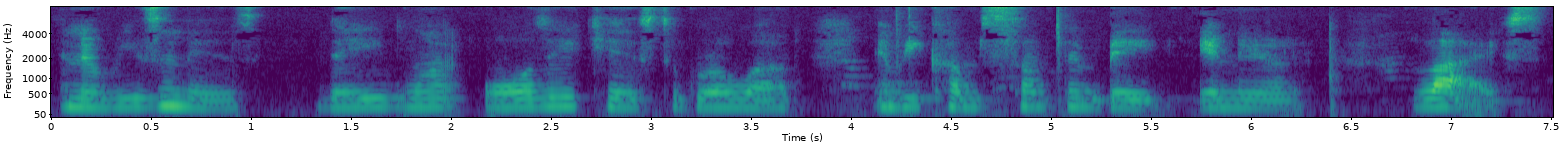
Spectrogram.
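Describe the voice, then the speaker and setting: A young woman from Jamaica with a Jamaican accent, slowly reading a personal essay to a webcam in a small room at home. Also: fairly low pitch, flat delivery, dark tone, breathy edge, rough recording. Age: young adult. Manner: slow, halting reading with restarts. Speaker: student. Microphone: webcam or laptop camera close up.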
